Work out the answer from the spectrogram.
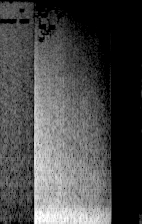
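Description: A single booming explosion sound effect, the 'Bundy bomb', bursts in suddenly and loud, roars on for just over a second with a slowly fading rumble, then cuts off sharply into silence.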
